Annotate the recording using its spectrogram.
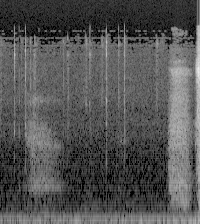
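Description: Faint, irregular clicks of a stylus tapping on a tablet screen during handwriting. A soft breath comes about half a second in, and an inhale comes near the end.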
